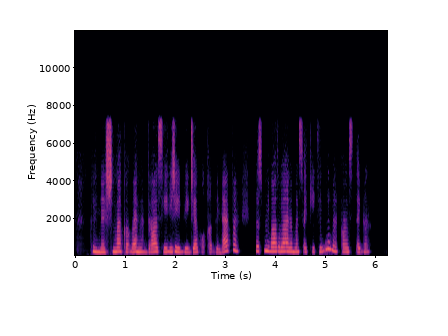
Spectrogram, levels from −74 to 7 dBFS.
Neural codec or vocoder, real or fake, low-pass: codec, 16 kHz, 0.5 kbps, FreqCodec, smaller model; fake; 7.2 kHz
